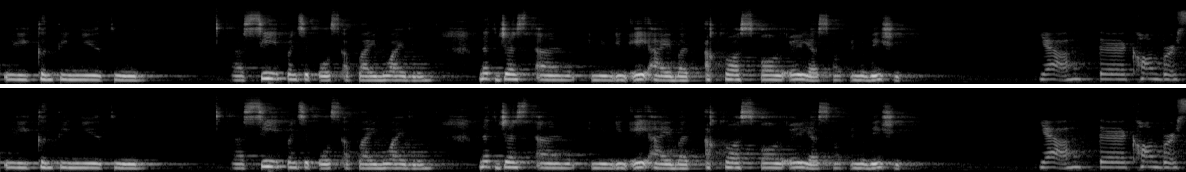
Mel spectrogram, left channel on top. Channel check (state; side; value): normal; both; correlation 0.91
